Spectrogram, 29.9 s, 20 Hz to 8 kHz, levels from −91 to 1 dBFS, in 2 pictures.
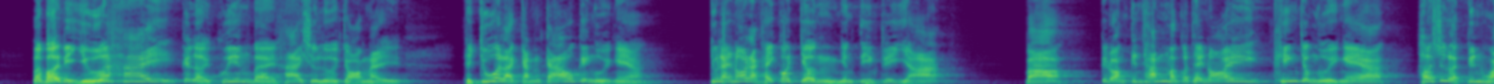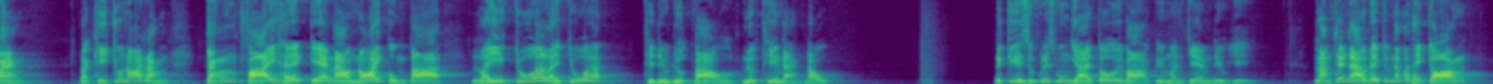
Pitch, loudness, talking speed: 215 Hz, -16 LUFS, 195 wpm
